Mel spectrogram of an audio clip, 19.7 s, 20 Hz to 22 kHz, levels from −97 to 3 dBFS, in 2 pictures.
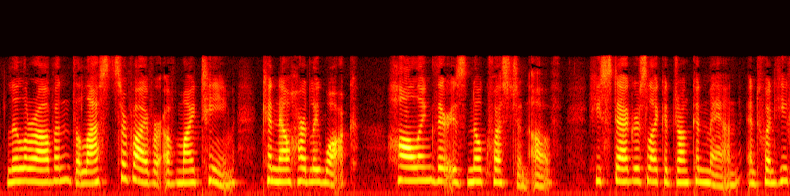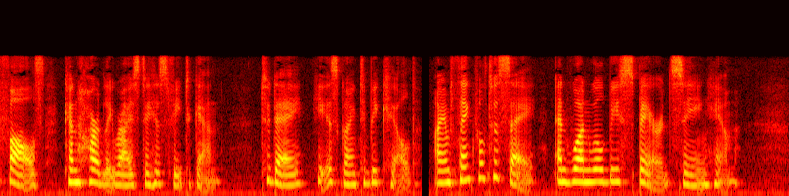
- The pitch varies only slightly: Yes, narrow, 2.2 semitones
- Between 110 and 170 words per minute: Yes, average, 165 wpm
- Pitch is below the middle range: No, high, 225 Hz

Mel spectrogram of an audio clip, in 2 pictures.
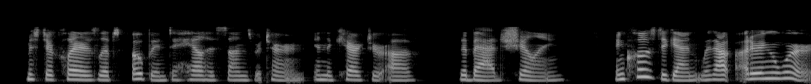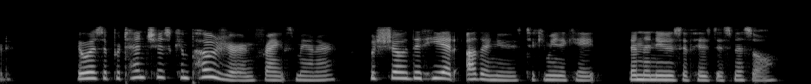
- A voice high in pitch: Yes, high, 210 Hz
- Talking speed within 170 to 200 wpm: Yes, average, 175 wpm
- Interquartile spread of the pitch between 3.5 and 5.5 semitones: Yes, average, 4.1 semitones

